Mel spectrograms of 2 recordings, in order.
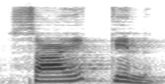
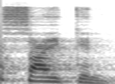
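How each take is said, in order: First: "साइकिल" slowly, split as "साइ, किल"; broken into parts. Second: Said in the usual way. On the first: Shown as a demonstration. Teacher helping learners write the word, slow split "साइकिल". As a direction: draw out "साइकिल" in two parts. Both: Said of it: "आपको लिखना है साइकिल".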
